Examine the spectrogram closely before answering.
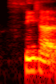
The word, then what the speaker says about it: theta: a bit funny um but it's pronounced uh steven spelled it out there that's useful so theta but being irish i don't pronounce my th is very well so i'm probably going to train you badly here but um theta is how it's pronounced with a t-h-e-t-a uh it's a great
